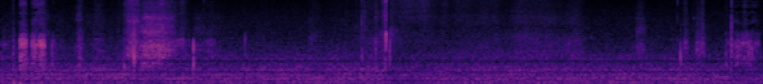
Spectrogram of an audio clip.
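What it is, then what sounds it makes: Pencil writing on notebook paper. A yellow graphite pencil writes text on an open grid-paper notebook page, giving short, bright scratchy strokes. Quieter stretches of faint steady hiss and low hum separate the strokes.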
